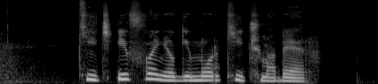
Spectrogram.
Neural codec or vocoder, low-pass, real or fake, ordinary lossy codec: codec, 44.1 kHz, 3.4 kbps, Pupu-Codec; none; fake; none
